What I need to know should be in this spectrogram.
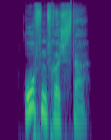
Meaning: inflection of ofenfrisch: 1. strong/mixed nominative masculine singular superlative degree 2. strong genitive/dative feminine singular superlative degree 3. strong genitive plural superlative degree
- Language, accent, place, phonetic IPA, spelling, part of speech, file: German, Germany, Berlin, [ˈoːfn̩ˌfʁɪʃstɐ], ofenfrischster, adjective, De-ofenfrischster.ogg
